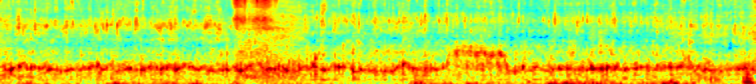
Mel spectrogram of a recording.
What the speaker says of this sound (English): You can hear that water.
